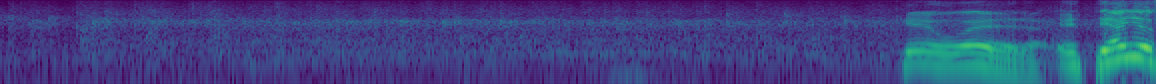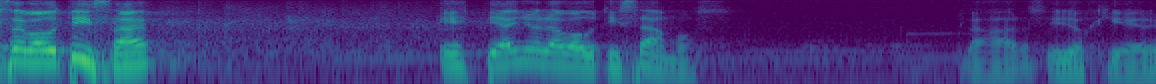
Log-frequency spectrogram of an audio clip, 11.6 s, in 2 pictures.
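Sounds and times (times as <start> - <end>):
audience applauding: 0.0 - 9.0
speech: 4.5 - 6.7, 8.0 - 9.4, 10.6 - 11.5.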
